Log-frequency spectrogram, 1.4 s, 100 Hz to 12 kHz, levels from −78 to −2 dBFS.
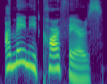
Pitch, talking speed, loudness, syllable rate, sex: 235 Hz, 165 wpm, -18 LUFS, 4.8 syllables/s, female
